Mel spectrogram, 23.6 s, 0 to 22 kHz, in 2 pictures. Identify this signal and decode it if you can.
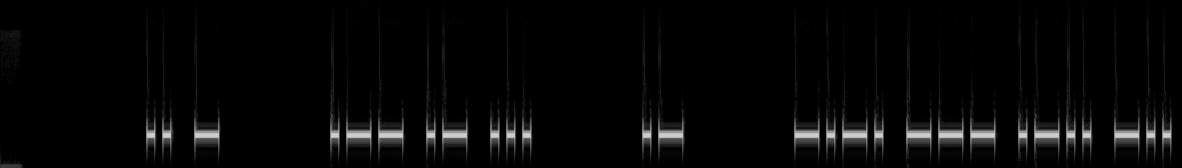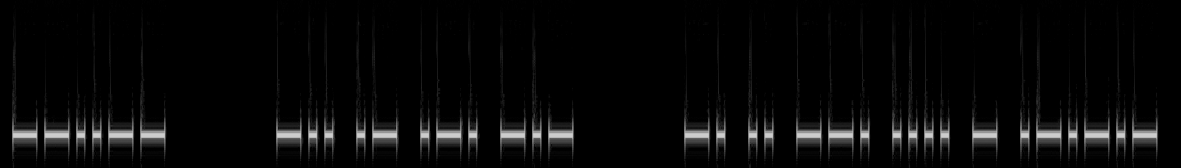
Morse code, heard as a keyed tone, about 15 wpm, 700 Hz. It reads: IT WAS A COLD, DARK NIGHT.
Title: 2x Word-Spacing - Sentences from Top 500 Words - 15wpm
